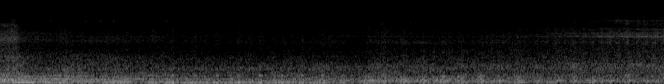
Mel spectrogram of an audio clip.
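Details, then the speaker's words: 1953 Chevy 3100 half-ton with 235 six-cylinder and 4-speed manual, revived after years sitting on a farm: steady low, slightly uneven rumble with no knocks; fuel leaking and carburetor problems, but it runs normally. "nonetheless though it does run which is super awesome"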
